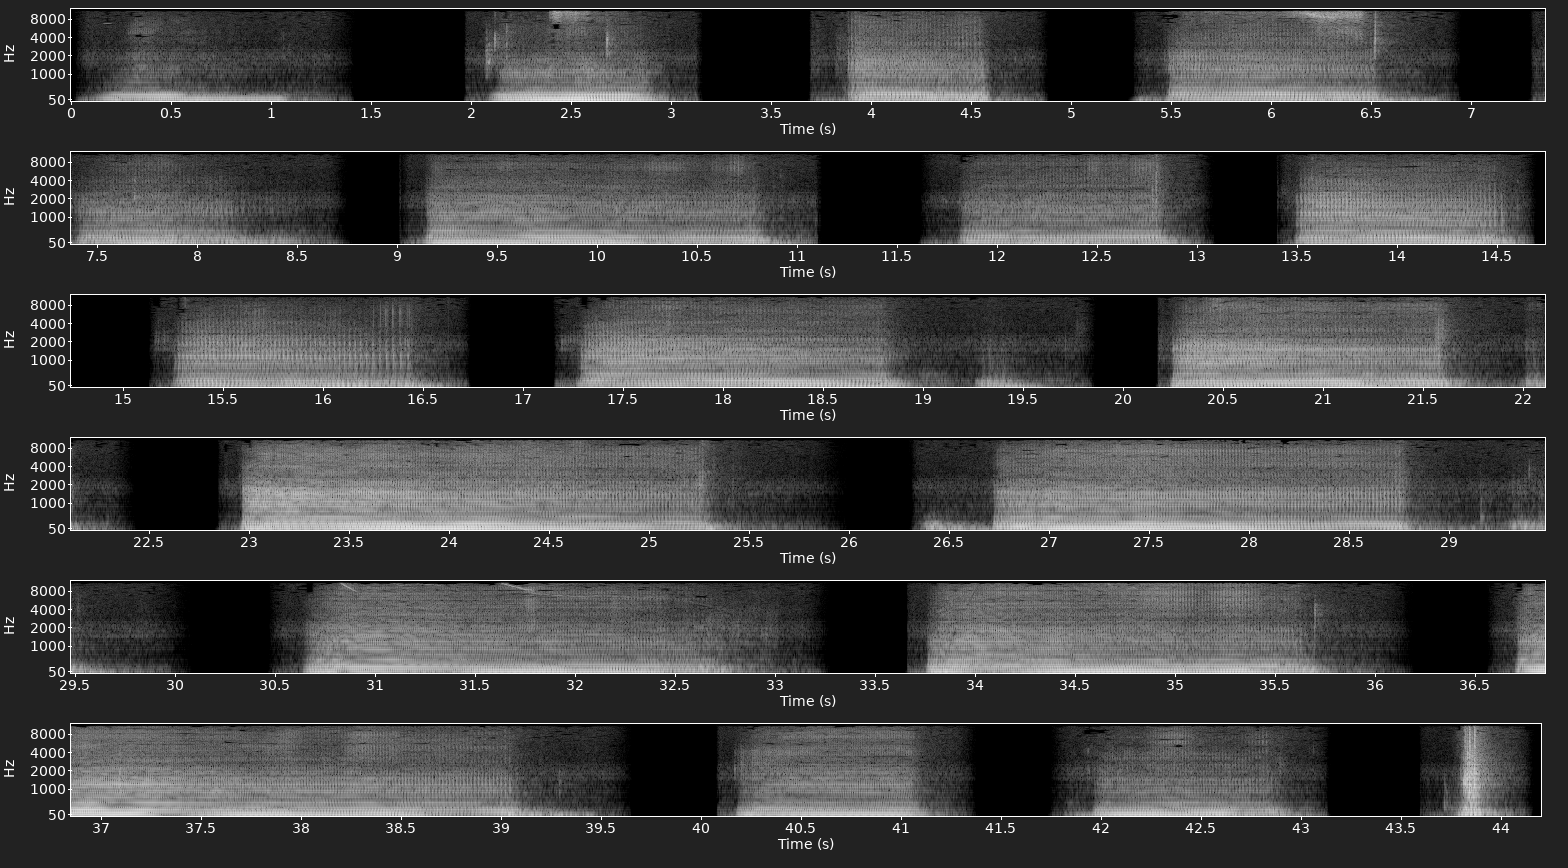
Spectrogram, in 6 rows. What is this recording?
20180816 juice pack bass rumble groan straw plastic
A peculiar local brand of fruit juice sold in small plastic bags with a straw will sometimes vibrate violently when sipped, producing this deep groaning sound.
I've yet to discover what exactly causes this to happen. When trying to record it I experimented with straw positioning, sipping strength, holding angle of the pack, and couldn't get it to consistently rumble. This may be a marketing conspiracy to get audio people to stock up on juice to master how to perform the packaging.
Recorded with Sony PCM-D100, edited and denoised in iZotope RX 7.
bass, deep, low, rumble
